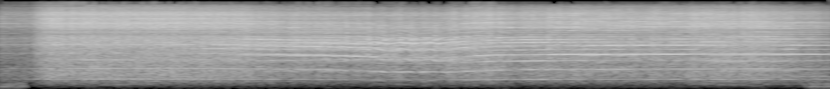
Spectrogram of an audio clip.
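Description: A router with a copy bit hollows the inside of a wooden bowl, a loud, continuous high whine with a grinding cutting edge whose pitch dips and recovers midway before stopping.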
